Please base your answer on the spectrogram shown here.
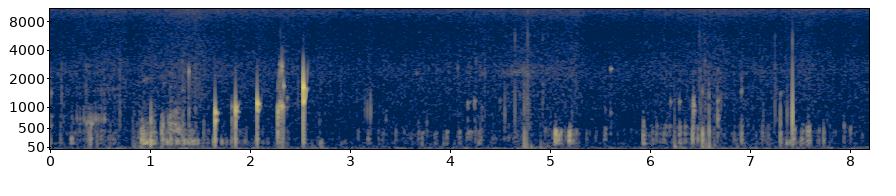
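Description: Quiet gurgles and short squeaky bubbling bursts from the belly: ordinary stomach growling from gas and fluid moving through the gut.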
